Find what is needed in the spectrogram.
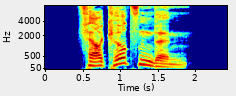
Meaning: inflection of verkürzend: 1. strong genitive masculine/neuter singular 2. weak/mixed genitive/dative all-gender singular 3. strong/weak/mixed accusative masculine singular 4. strong dative plural
- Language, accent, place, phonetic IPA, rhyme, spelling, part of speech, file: German, Germany, Berlin, [fɛɐ̯ˈkʏʁt͡sn̩dən], -ʏʁt͡sn̩dən, verkürzenden, adjective, De-verkürzenden.ogg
